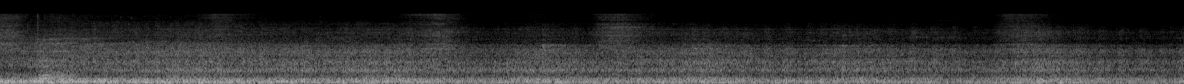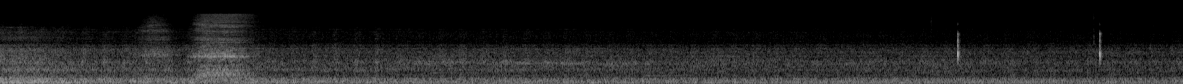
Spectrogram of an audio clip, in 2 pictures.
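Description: CSX intermodal freight train rolling past, a steady low rumble heard from inside a vehicle cab that slowly fades, with a few brief swells along the way and two sharp clicks near the end.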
